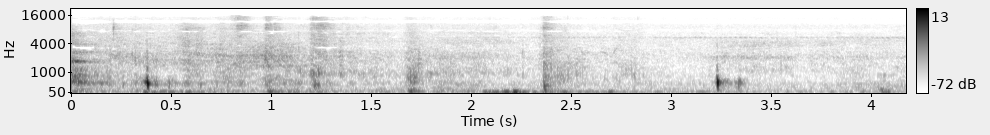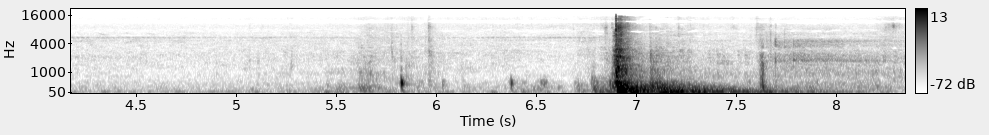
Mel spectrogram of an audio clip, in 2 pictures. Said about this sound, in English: still that distinct clunk of a checker.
